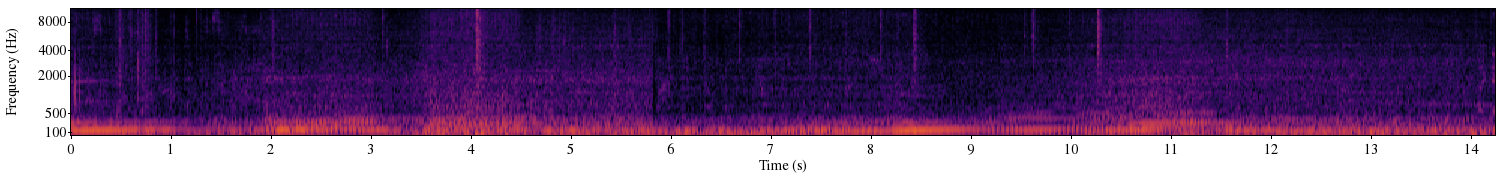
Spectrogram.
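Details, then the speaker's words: 2001 Mustang GT 2V 4.6 V8, modified daily driver, under light-to-floored throttle while driving: a raspy puffing edge rises with revs, an exhaust leak. "so yeah i'm gonna floor it just a little bit you're gonna be able to hear the exhaust leak"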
